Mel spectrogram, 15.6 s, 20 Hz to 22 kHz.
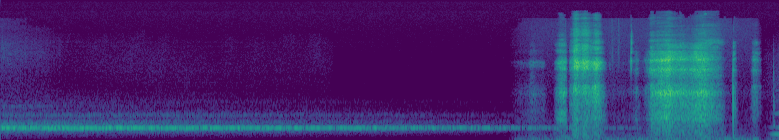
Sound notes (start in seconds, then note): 10.4 shocked breathing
